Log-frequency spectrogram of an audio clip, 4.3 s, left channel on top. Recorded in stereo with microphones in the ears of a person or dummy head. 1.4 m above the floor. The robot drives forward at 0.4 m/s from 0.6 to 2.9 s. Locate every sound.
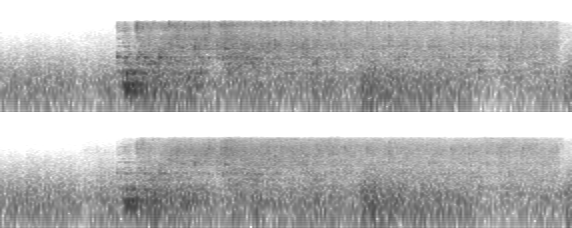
0.9 s a toilet flushing: 45° left (ahead or behind), 0.9 m; by 4.2 s 25° left (ahead or behind), 1.5 m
